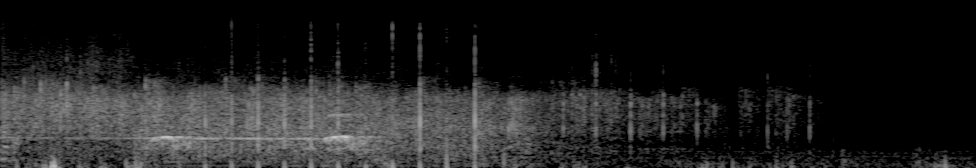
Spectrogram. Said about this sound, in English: Could you guys come and join us? And as they do, could you give them a huge hand clap of praise?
